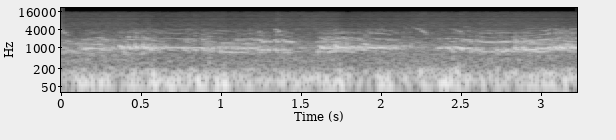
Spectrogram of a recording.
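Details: Common cranes near Wiesbaden-Auringen in a brief burst of crowded, rolling trumpet calls, several birds at once, over low droning background noise.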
